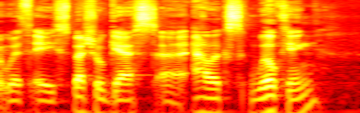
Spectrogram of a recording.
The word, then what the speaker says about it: Wilking: a special guest Alex will king hello that that is how you say your last name I I just be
